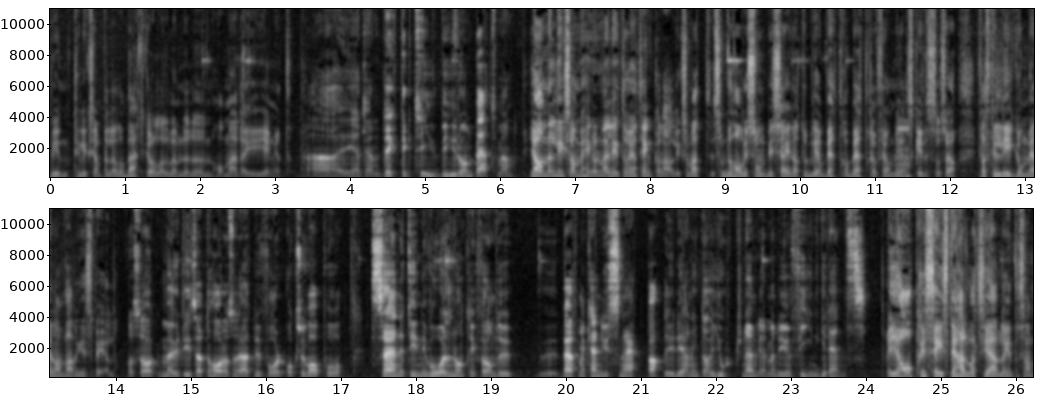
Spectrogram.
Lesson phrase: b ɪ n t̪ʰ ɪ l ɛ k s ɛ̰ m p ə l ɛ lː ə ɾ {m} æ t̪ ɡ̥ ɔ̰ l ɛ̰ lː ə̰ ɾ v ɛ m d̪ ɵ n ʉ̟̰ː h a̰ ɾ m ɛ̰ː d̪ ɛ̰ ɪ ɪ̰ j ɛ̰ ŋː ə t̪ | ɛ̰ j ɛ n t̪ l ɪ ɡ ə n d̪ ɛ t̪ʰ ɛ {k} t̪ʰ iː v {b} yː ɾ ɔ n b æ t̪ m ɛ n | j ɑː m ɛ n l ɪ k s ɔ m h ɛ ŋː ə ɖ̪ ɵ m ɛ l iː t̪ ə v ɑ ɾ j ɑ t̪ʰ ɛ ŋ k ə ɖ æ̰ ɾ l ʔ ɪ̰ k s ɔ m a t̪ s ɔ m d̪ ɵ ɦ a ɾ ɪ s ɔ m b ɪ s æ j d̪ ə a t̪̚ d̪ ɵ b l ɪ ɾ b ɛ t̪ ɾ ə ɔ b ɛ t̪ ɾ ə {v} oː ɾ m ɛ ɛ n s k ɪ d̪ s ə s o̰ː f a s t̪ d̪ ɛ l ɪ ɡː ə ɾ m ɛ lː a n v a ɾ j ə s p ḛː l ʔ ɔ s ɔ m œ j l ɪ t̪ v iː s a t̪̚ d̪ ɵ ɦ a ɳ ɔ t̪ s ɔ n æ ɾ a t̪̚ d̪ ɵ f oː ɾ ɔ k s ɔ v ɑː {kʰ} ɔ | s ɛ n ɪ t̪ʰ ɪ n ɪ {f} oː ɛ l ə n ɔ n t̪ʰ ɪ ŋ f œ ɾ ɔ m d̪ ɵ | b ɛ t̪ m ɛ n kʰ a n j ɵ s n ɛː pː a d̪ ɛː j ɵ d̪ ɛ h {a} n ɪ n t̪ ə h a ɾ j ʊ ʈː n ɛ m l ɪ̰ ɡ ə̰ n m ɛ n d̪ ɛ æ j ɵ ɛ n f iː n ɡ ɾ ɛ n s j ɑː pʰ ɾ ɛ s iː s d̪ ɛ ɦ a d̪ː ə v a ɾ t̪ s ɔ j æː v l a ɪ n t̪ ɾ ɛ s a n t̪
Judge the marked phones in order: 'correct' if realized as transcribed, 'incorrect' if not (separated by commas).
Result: incorrect, correct, correct, incorrect, incorrect, incorrect, correct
